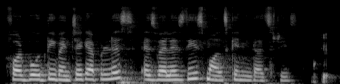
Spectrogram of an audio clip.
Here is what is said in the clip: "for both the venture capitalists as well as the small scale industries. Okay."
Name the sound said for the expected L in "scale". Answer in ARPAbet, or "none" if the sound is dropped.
N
